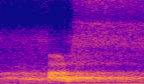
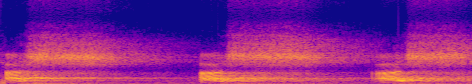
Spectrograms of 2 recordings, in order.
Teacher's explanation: Ya, jangan terlalu rapat lidah dengan langit-langit mulutnya. kalau lidah kita merapat dengan langit-langit mulut, maka dia berubah jadi shin biasanya.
